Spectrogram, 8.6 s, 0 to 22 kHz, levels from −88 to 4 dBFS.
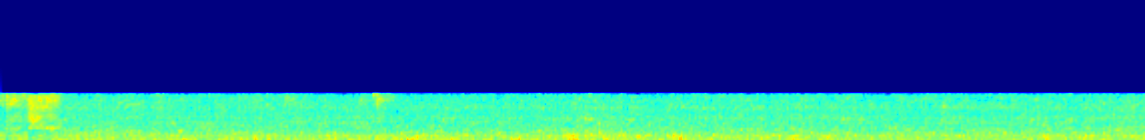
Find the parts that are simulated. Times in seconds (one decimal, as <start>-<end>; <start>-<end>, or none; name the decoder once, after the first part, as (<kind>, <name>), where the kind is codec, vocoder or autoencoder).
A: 0.0-8.6 (vocoder, HiFi-GAN)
